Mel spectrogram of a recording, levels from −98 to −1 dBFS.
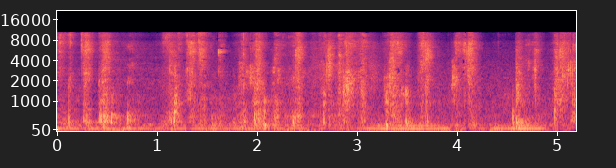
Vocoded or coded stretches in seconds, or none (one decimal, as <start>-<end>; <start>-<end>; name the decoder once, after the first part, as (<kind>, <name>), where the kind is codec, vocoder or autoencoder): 0.0-1.2 (codec, SNAC)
